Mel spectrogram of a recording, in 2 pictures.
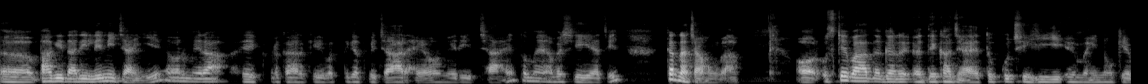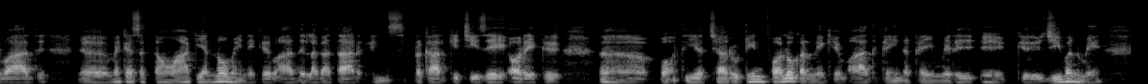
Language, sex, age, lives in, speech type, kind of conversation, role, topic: Hindi, male, 25-29, India, conversation, podcast, guest, रोज़मर्रा की छोटी-छोटी आदतों ने आपको कैसे बदला है?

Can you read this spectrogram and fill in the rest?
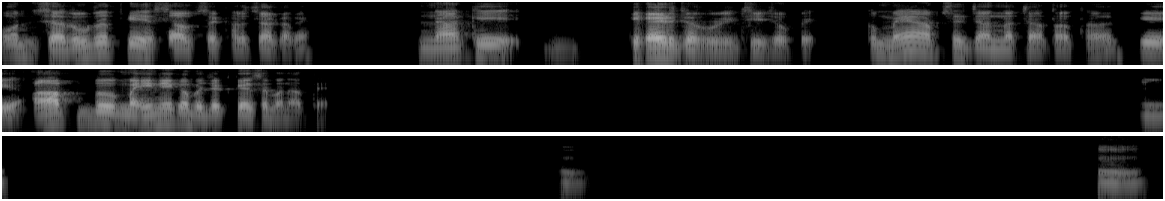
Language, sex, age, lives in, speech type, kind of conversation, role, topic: Hindi, male, 55-59, India, conversation, unstructured, none, पैसे की बचत और खर्च के बीच संतुलन कैसे बनाएं?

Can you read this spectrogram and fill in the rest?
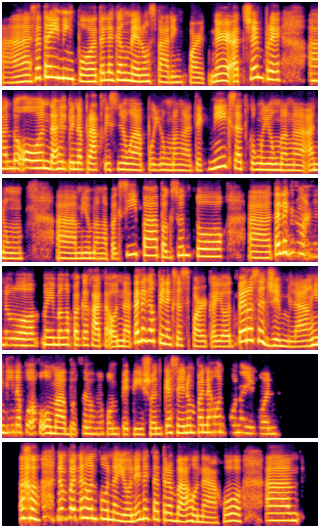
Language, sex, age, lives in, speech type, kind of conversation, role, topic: Filipino, female, 30-34, Philippines, conversation, unstructured, none, Anong isport ang pinakanagpapasaya sa’yo?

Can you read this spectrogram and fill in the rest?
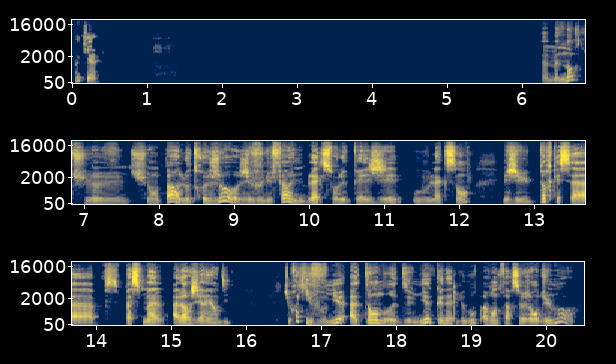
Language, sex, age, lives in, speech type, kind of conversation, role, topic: French, male, 20-24, France, read, expert-assistant, asker, Comment s’intégrer dans une équipe en adoptant les expressions et traditions locales ?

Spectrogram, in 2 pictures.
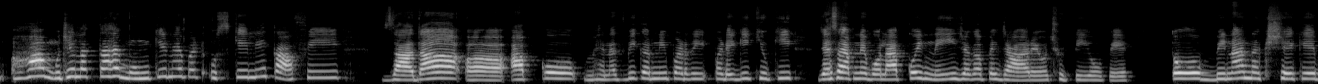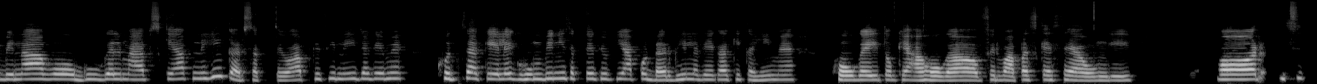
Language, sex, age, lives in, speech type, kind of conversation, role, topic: Hindi, female, 35-39, India, conversation, unstructured, none, आप अपने जीवन में डिजिटल डिटॉक्स को कैसे शामिल करते हैं?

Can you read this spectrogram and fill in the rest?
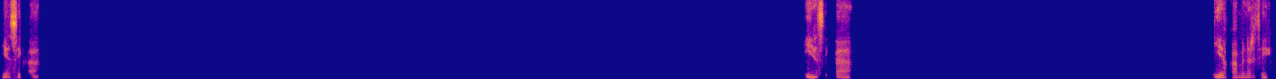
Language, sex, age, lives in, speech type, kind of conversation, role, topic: Indonesian, female, 30-34, Indonesia, conversation, advice, user, Mengapa saya terus membandingkan diri saya dengan orang lain?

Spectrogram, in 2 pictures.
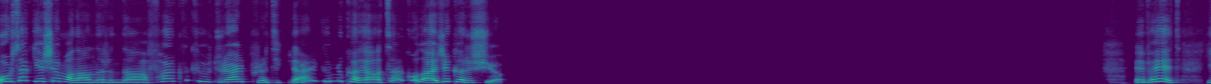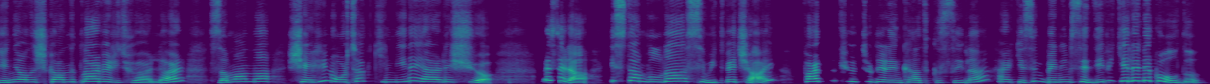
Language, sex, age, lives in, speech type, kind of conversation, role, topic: Turkish, female, 40-44, Germany, read, expert-assistant, expert, Bir şehirde farklı kültürlerin bir arada yaşaması günlük yaşantıyı nasıl değiştirebilir?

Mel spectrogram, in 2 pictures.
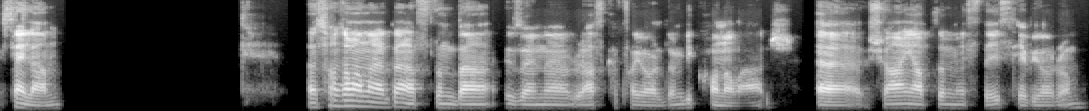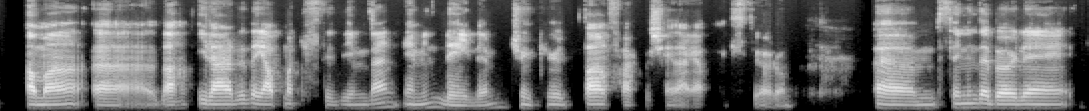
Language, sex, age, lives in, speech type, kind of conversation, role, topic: Turkish, male, 25-29, Spain, conversation, unstructured, none, Gelecekte hangi mesleği yapmak istiyorsun ve hayalindeki kariyer nasıl bir şey?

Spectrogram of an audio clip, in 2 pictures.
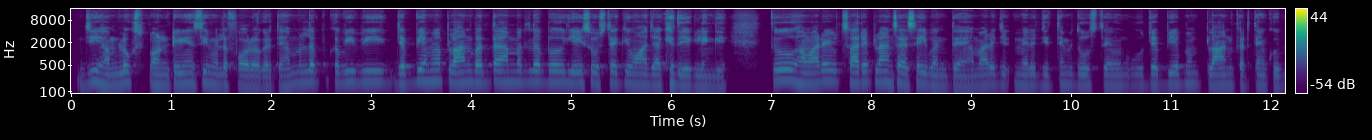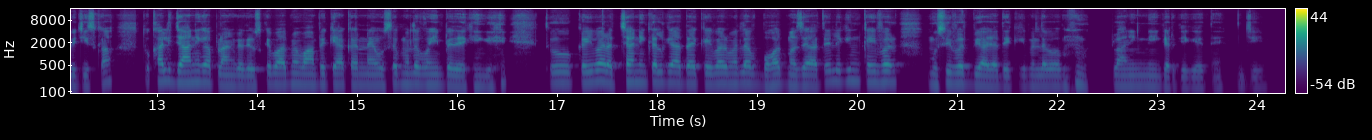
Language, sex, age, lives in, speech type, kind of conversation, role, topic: Hindi, male, 20-24, India, conversation, podcast, guest, Jab tum low feel karte ho, toh apne aap ko kaise sambhalte ho?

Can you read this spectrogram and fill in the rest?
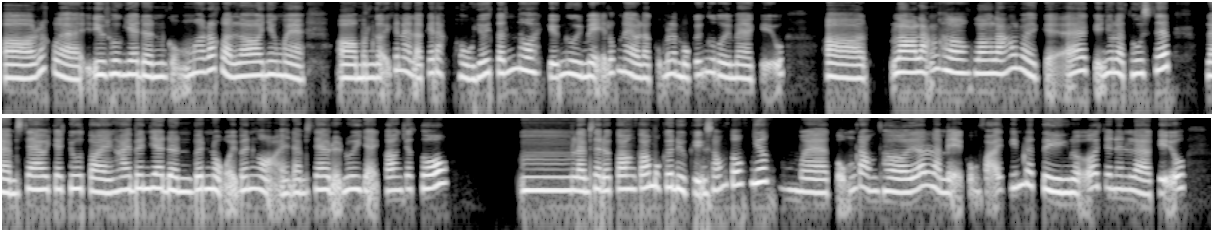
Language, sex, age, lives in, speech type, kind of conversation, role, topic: Vietnamese, female, 25-29, Vietnam, conversation, advice, user, Làm sao để học cách chấp nhận cảm xúc lo âu hằng ngày?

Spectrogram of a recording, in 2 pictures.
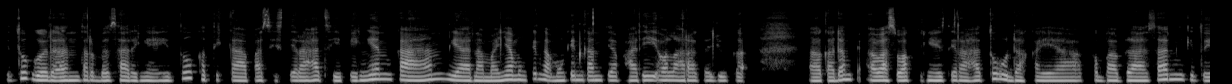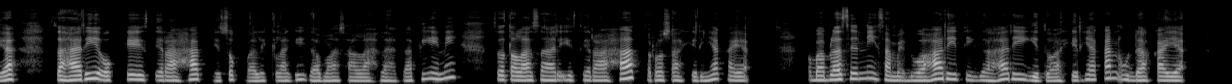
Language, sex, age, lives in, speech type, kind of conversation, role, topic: Indonesian, female, 30-34, Indonesia, conversation, advice, user, Bagaimana cara tetap konsisten makan sehat dan menjalankan pola makan yang teratur?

